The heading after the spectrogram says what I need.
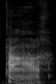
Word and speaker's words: tard: Like the word for late in French is tard. Tard, spelled T-A-R-D, like in tardy. But you don't sound the D because it is spelled T-A-R-D without an E.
